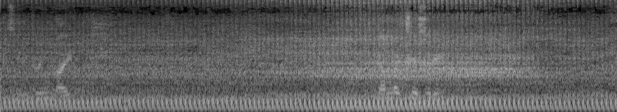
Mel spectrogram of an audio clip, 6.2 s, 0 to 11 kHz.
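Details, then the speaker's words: Predator 3500 generator, about 215–230 hours, running again after it ran out of gas following 11 hours of running and the owner feared a locked piston; steady, even low single-cylinder thrum at constant speed, no knocks or misses, green light on, normal. "anyway I'm gonna start it up just to show you that it runs and then I'm going to shut it off and talk some more"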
